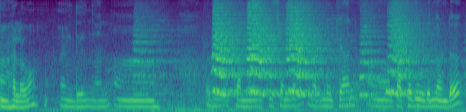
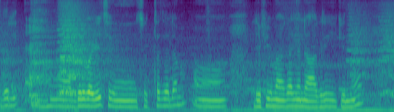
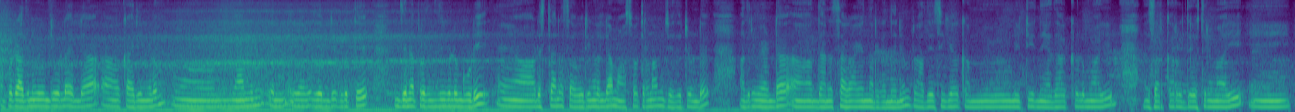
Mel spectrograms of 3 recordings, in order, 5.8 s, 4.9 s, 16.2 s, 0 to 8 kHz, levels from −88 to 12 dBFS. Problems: background sounds at intervals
